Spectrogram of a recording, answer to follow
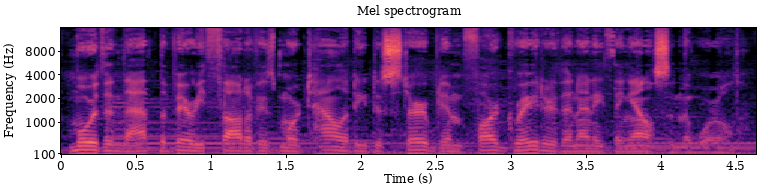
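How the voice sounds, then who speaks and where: A man's voice: low-pitched, fairly even intonation, fast, over music. A man reading scripted narration for a fantasy audio drama.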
